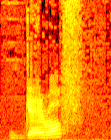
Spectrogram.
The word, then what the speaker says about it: Jarove: Jur or Gur? Girl. Original from Bulgaria, you pronounce it Gerov.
